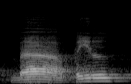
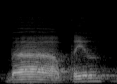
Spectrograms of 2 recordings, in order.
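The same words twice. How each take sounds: First: The first sound is light and thin. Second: The same.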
